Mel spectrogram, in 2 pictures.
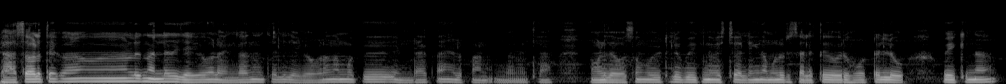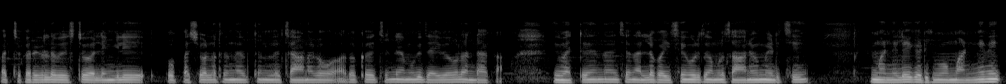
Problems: none marked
